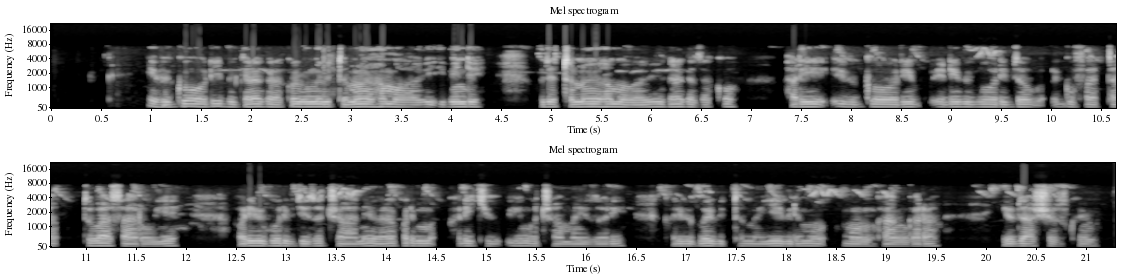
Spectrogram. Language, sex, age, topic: Kinyarwanda, male, 18-24, agriculture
